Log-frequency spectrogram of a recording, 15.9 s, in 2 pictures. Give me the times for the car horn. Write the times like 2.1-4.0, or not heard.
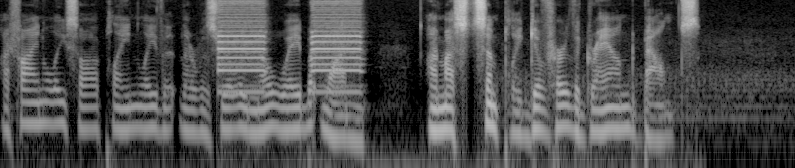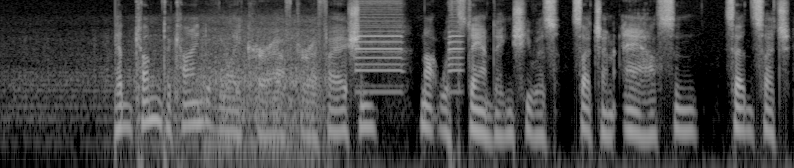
2.1-3.6, 11.5-12.6.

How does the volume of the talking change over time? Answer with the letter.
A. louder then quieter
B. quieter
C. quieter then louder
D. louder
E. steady
A.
